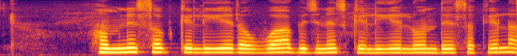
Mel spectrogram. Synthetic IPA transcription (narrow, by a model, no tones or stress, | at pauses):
hɐmnesəbʱkelieɾəɦʊːabɪd͡ʒneskelieloːnd̪eːsəkeːlaː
